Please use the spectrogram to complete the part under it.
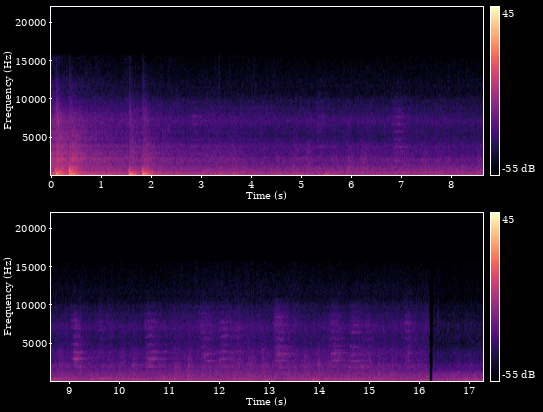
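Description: A train rumbles away along the tracks and fades.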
